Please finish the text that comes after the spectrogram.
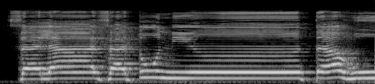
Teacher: اب نون ساکن کے بعد تا آ رہا ہے تو ہم نے یہاں پہ اخفا کیا ہے۔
